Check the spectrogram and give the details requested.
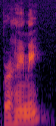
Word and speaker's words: Braheny: His name is John Braheny. Did I pronounce that correctly?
